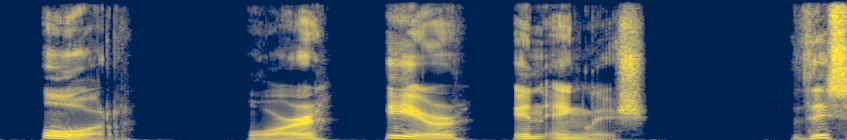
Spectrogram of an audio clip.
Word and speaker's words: oor: and this time we will see how to pronounce in a regular Dutch accent or or ear in English this is how we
